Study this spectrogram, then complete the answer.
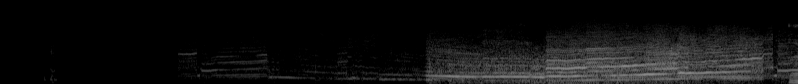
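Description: Lotus 79 race car on a warm-up lap around the Long Beach street circuit in iRacing, engine note entering after a brief click, then revving louder and higher through gear changes, steady and fairly close.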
